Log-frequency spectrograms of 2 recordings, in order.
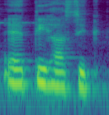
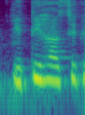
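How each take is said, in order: First: ऐतिहासिक with ai at the start; correct form. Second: ऐतिहासिक with an i at the start; wrong form. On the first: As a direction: say ऐतिहासिक as ai-ti-haa-sik. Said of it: "बड़ी ए आएगी". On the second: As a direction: say ऐतिहासिक as i-ti-haa-sik. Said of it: "नहीं होता है". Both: Shown as a demonstration.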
